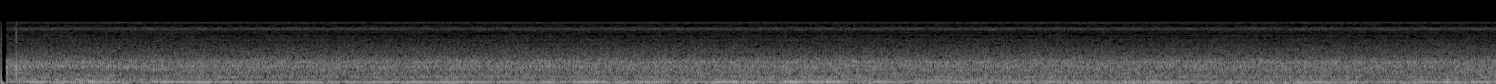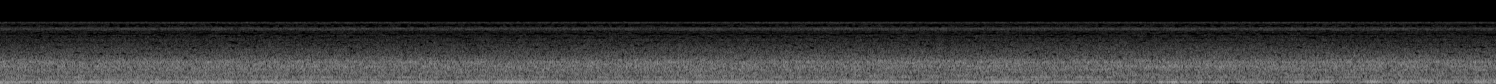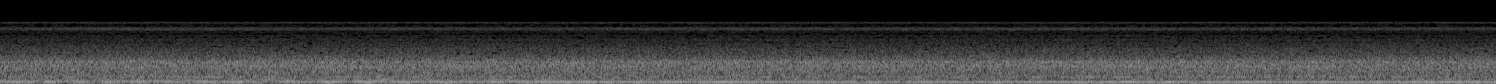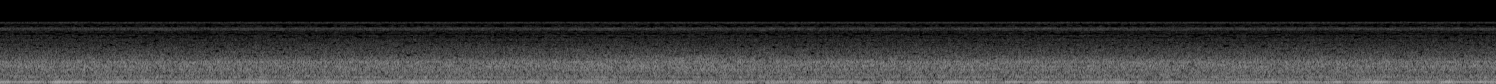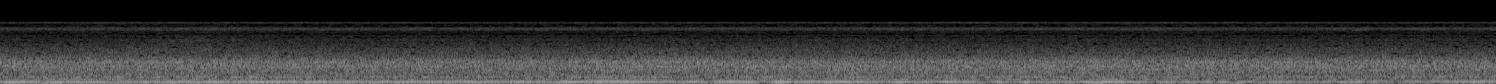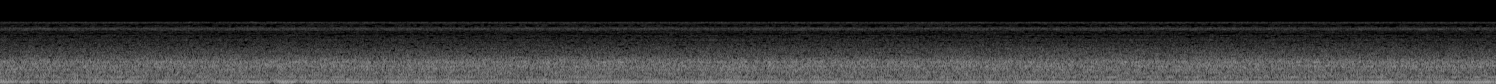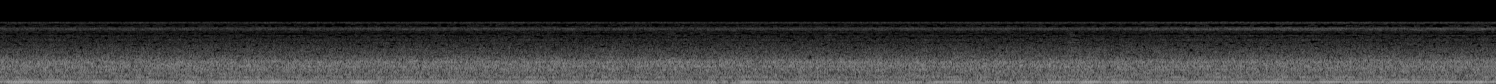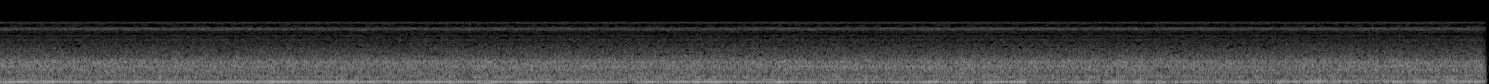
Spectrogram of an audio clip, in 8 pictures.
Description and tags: Air Conditioning
AC unit running during the winter.
AC, factory, fan, groan, machine, machinery, mechanical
